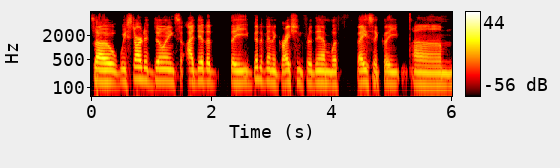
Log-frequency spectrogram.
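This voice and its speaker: A man talks with a slight Kentucky accent. His intonation is fairly even. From Kentucky, US. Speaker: software integration expert. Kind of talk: podcast interview.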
